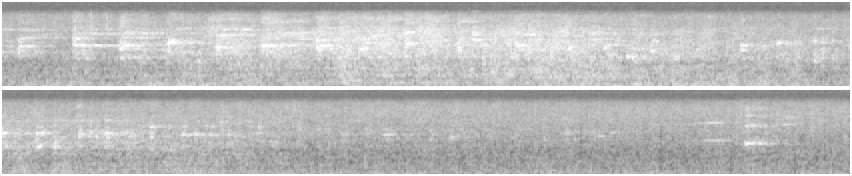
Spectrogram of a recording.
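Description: Train passing through the station: a rushing noise that swells over the first three seconds and dies away by about six seconds.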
